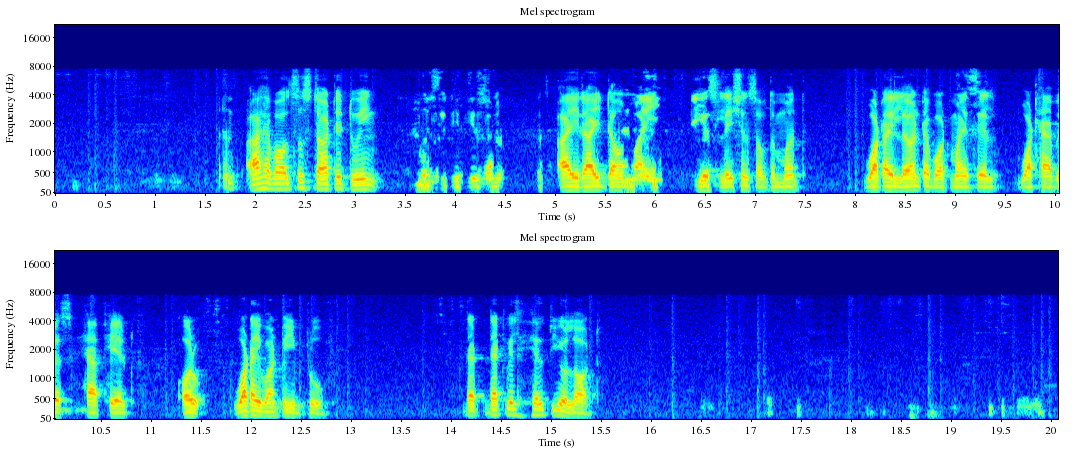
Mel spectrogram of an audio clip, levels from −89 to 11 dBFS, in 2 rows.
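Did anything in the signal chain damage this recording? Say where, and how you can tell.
Yes. Speech suppressed in double talk at 3.52 to 4.89 s and 5.71 to 6.44 s, in the call processing stage: the speech dips by up to about 20 dB while a second voice overlaps. This is likely the echo canceller, unable to separate the talker from the loudspeaker echo, turning both down.

The other side's voice is leaking through at 3.75 to 4.4 s and 5.67 to 6.64 s, about 10 dB below the speech, with faint scraps at 10.12 to 10.35 s, 10.88 to 10.92 s, 11.63 to 11.7 s and 13.88 to 13.93 s. This is likely residual loudspeaker echo the canceller failed to remove.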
